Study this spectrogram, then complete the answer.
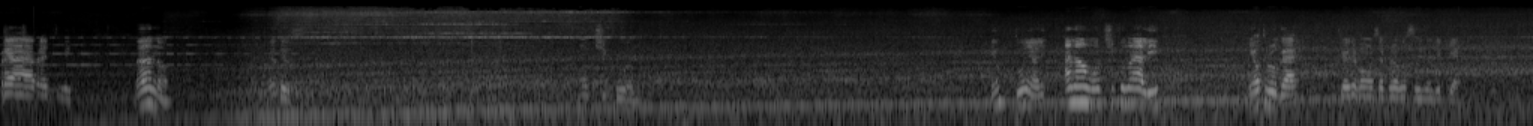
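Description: A train's electric motor hums, rising steadily in pitch as the train speeds up.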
